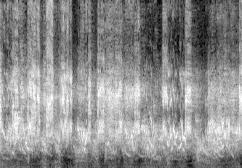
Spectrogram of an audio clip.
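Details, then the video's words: Pet budgies giving rapid, high chirps and trilling warbles, many voices overlapping in a lively unbroken chorus, with a short low knock near the start. "Funny Talking Budgies"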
